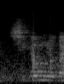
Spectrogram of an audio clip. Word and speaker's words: 식용유: 그런데 얘 표준 발음은 어떻게 돼요? 어떻게 돼요? 얘가 연음 현상이 돼서 위로 올라와야겠죠. 그래서 뭐가 돼요? 식용유 이렇게 되고 있었습니다.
